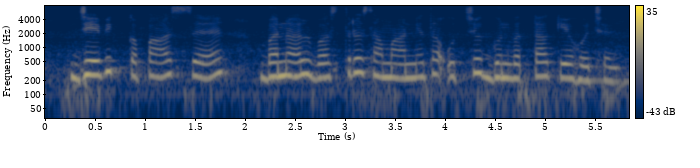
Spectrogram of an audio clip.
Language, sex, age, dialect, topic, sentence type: Maithili, female, 25-30, Eastern / Thethi, agriculture, statement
